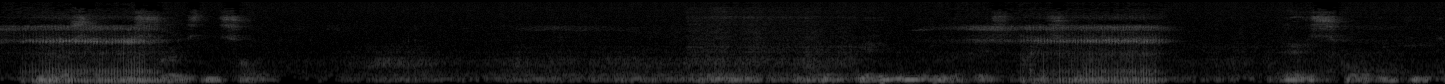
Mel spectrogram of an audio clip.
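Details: Boxer dog snoring during sleep: rough, rattling breaths repeating, alternating louder noisy phases with quieter ones.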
